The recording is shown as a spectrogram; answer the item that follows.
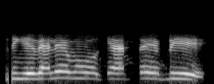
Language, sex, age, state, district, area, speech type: Tamil, female, 45-60, Tamil Nadu, Tirupattur, rural, conversation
